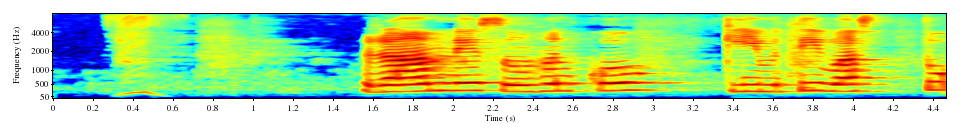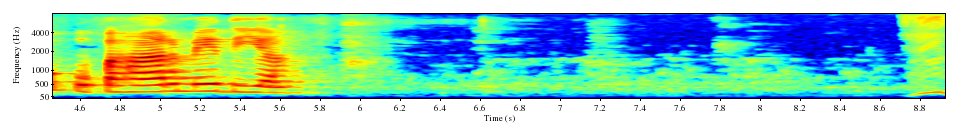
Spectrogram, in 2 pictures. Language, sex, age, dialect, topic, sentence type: Hindi, female, 25-30, Kanauji Braj Bhasha, banking, statement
